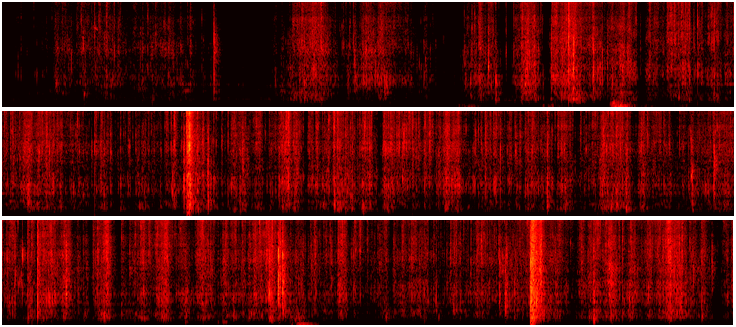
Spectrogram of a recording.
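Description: Plastic Flipkart courier mailer being crinkled and torn open by hand: sparse rustles at first, then steady crinkling from about six seconds in, with a couple of sharp snaps, the loudest near the end.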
